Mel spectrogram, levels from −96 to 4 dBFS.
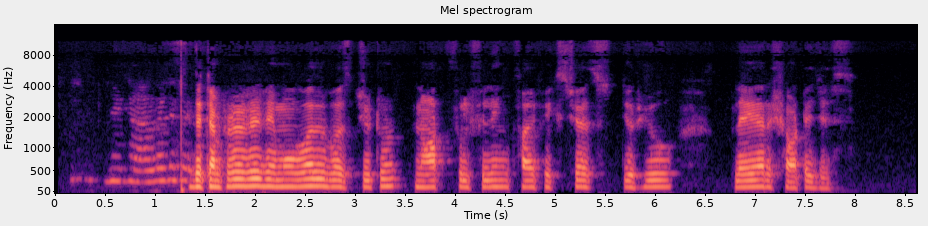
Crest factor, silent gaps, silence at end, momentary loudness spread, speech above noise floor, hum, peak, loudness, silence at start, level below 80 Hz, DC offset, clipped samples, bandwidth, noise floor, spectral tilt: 22 dB; none; 0.85 s; 17 LU; 50 dB; none; 0 dBFS; -21 LUFS; 0.15 s; -54 dBFS; under 0.1%; under 0.1%; 11.5 kHz; -71 dBFS; -7.5 dB/octave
